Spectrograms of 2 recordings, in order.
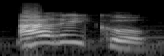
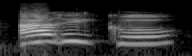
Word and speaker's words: haricot: h dans ses mots haricots à ricco h serait bien tu as veut on peut voir la lettre h mais on ne peut pas la prononcer haricots à mac à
